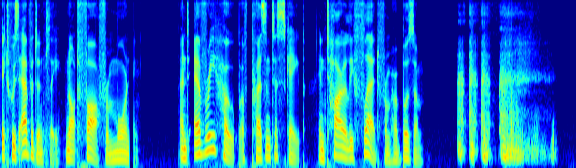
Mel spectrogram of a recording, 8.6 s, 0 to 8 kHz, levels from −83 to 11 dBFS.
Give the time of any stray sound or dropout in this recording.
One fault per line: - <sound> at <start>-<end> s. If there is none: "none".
- dropout at 1.9-2.0 s
- throat clearing at 6.9-8.4 s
